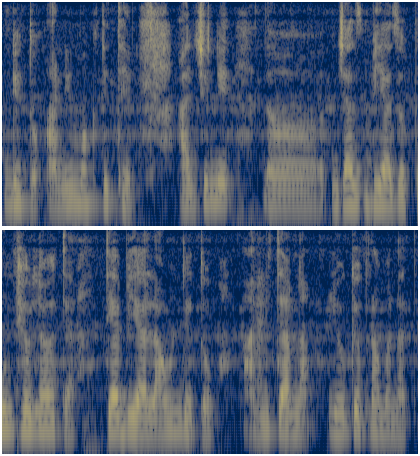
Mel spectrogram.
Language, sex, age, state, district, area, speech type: Marathi, female, 18-30, Maharashtra, Ahmednagar, urban, spontaneous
